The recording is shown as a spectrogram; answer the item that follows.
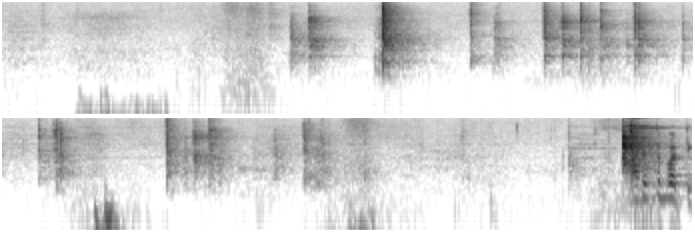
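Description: Metal clinks, taps and scrapes, with a few dull thumps, as a gas stove's burner tube and its gas pipe are loosened and handled in the steel stove frame. The loudest thump comes about six seconds in.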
